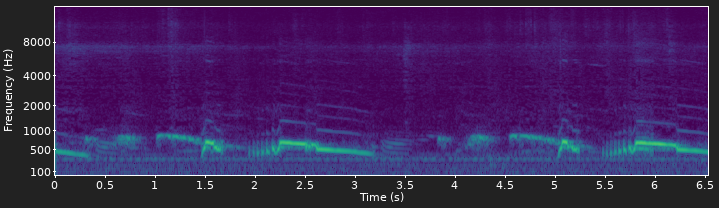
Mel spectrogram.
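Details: Barbary dove calling as a lure for an answer: rapid rolled coos alternating with sharp upslurred notes and long descending purrs, a loud, dense, continuous sequence.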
